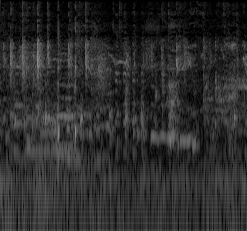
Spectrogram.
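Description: A young Peruvian-type gamecock clucks in short, irregular bursts, close and fairly quiet, with a few sharper calls and light background noise.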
